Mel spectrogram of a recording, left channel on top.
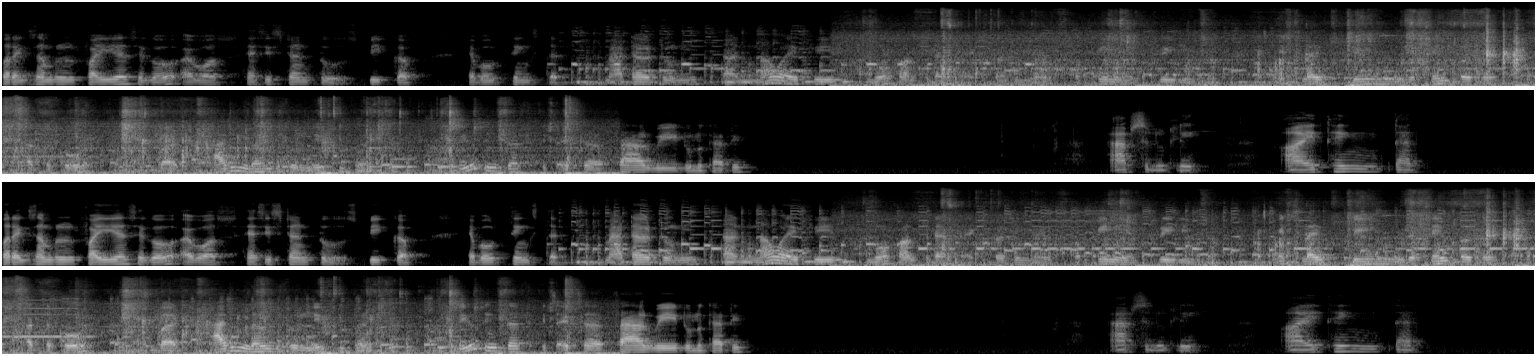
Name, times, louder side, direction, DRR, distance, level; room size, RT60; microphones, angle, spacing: voice 1, 0.0-4.2 4.7-5.6 6.0-12.0 12.8-15.0 15.6-16.2 16.8-19.3 19.8-22.7, right 4 dB, 30° right, 0.3 m, -28 dB
sound 1, 5.4-20.4, right 4 dB, 65° right, 0.7 m, -32 dB
sound 2, 8.3-21.5, left 1 dB, 15° left, 1.7 m, -29 dB
voice 2, 26.4-27.3 28.1-29.5, left 3 dB, 80° left, 1.0 m, -33 dB
11.0 x 5.9 x 2.7 m
head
